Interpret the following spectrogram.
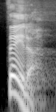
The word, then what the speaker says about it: Theta: the Greek T So a th sound th for Theta is normal and common please repeat Theta th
